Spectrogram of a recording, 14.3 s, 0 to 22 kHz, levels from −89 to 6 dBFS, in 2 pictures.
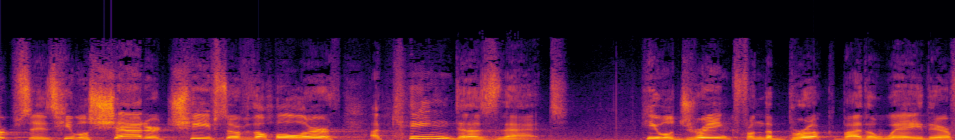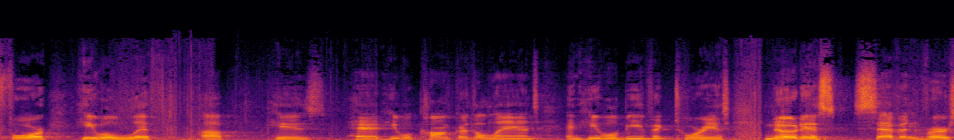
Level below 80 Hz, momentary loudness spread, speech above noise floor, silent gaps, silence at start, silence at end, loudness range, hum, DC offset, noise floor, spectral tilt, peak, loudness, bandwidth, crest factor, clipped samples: -46 dBFS; 11 LU; 28 dB; none; 0 s; 0 s; 7 LU; none; under 0.1%; -43 dBFS; -4 dB/octave; 0 dBFS; -15 LUFS; 16.5 kHz; 16 dB; under 0.1%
